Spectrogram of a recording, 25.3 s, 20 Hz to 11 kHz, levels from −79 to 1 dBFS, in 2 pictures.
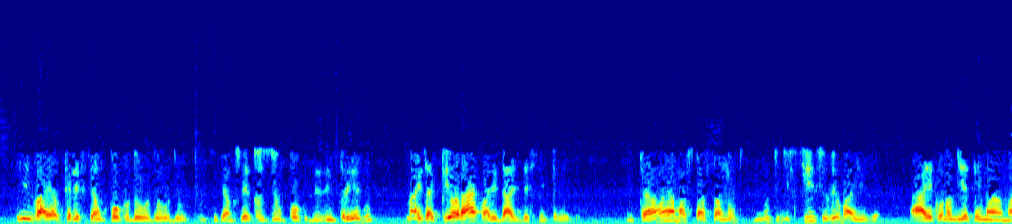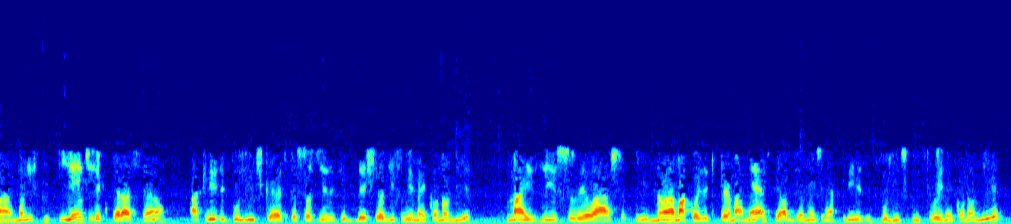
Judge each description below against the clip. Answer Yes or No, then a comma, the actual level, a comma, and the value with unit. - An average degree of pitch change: Yes, average, 4.7 semitones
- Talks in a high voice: No, low, 125 Hz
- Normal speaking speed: Yes, average, 160 wpm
